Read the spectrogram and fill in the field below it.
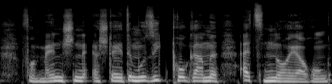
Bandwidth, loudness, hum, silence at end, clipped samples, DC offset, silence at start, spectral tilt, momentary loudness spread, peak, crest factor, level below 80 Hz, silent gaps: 16.5 kHz; -24 LUFS; none; 0 s; under 0.1%; under 0.1%; 0 s; -6 dB/octave; 5 LU; -10 dBFS; 14 dB; -64 dBFS; none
